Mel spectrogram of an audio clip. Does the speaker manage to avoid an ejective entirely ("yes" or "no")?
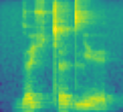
no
